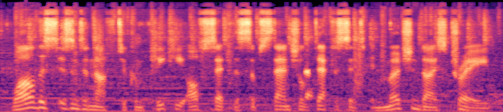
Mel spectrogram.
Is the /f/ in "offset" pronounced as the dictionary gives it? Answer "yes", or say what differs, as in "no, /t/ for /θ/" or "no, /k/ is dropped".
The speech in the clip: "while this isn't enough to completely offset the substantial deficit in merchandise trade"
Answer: yes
